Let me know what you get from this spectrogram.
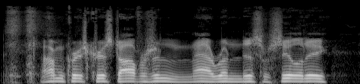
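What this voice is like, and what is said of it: Imitates another person's voice. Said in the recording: “I enjoy imitating him”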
